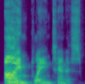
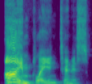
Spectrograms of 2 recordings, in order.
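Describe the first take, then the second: The two takes are said the same way.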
